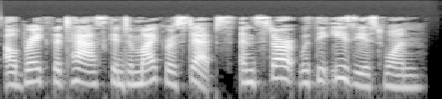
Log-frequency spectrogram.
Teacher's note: Notice the stress on break and micro steps. The word micro steps has three syllables.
